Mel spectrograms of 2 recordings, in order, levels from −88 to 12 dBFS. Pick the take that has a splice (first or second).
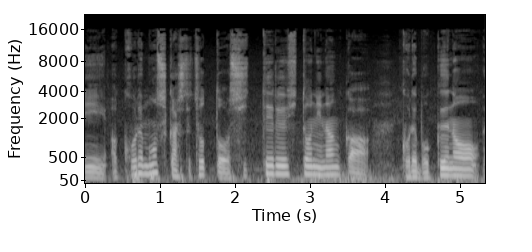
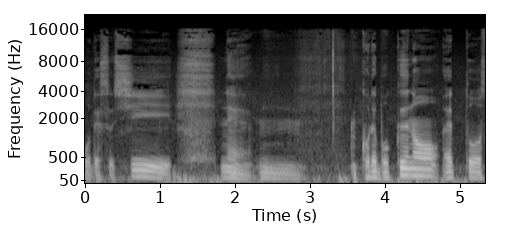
first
